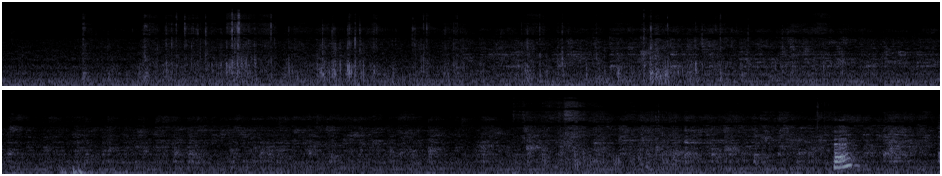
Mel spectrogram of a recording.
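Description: A deep fryer running in the background, a steady even hiss, with a few faint ticks and rustles over it.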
